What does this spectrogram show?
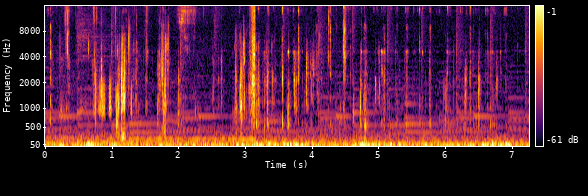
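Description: Close-miked chewing and wet mouth clicks of someone eating soft orange cake, with the loudest smacks about one and three seconds in, over light background music.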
